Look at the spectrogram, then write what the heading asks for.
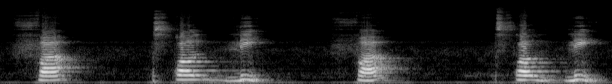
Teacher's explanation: This sad, this heavy letter will connect with the lam mushadda, okay, with the extra stress.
